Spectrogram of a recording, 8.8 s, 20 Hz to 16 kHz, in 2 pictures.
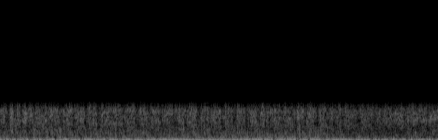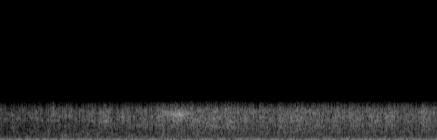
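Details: Jaguar XJS V12 after sitting about a year and a half, deep lumpy ragged idle running on only four cylinders due to bad injector wiring harness.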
